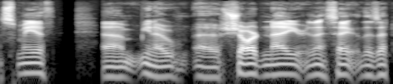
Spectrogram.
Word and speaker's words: Charbonnet: Uh but, you know, still having uh Jackson Smith um you know, uh Charbonnet. Is that how you say Does that Is that the way you say his name? Char- Charbonnet.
